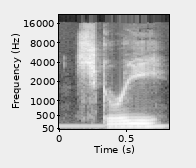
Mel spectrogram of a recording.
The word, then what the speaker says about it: SKRE: However, we have a really cool podcast today with another direct-to-consumer camo company, and that is SKRE, and that's pronounced Scree Camo, Scree Gear.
